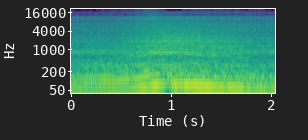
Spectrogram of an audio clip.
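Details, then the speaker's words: Barn-find Ford Escort RS Turbo Series 2, first run with automatic choke on: deep uneven loping idle that swells on a light throttle blip; lumpy, cammy idle, previously suspected metering unit fault and noisy fuel pump. "you can hear it's cammy but it does sound nice"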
